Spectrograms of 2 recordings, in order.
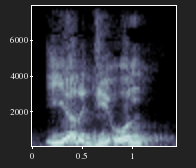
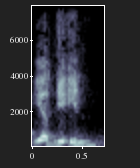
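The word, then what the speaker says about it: يرجعون: Jadi saat beliau ingin membaca ayat yang bunyinya laallahum yarjiun ya tiba-tiba beliau bacanya laallahum yarjiin. Kalimat yang gak mungkin budak kecil pun gak mungkin salah macau jadi yarjiin. Yarjiun itulah pasti.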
